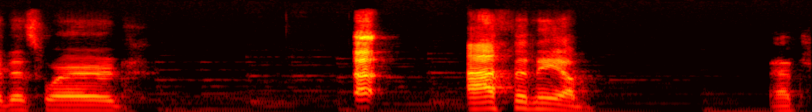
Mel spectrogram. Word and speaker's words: Atheneum: this is how do you say this word athenaeum that's right atheneum yeah the mystic library folks again it is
